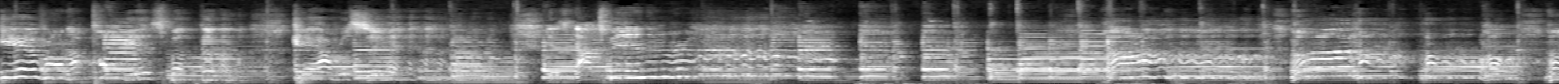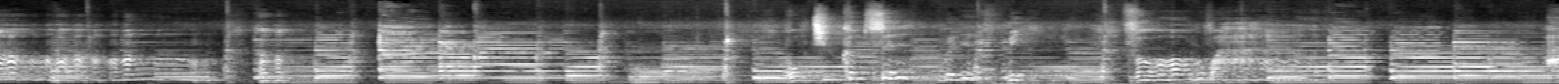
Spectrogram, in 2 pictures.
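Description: A woman singing a slow song to her own electric guitar accompaniment, the guitar strummed and picked under her voice.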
